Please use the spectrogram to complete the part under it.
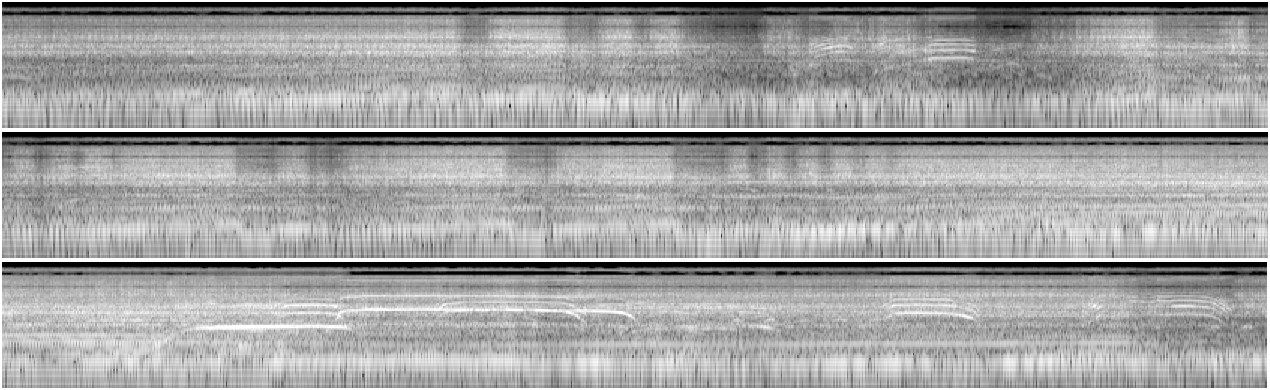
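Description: A car engine revs hard and roars as its tyres spin.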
